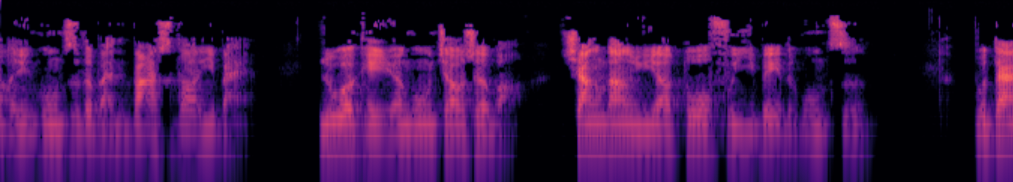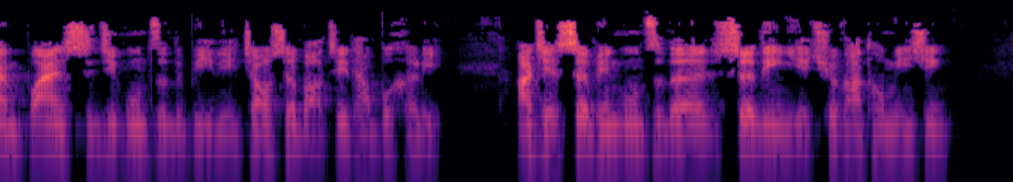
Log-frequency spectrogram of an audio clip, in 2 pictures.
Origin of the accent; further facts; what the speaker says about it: Taiwan; 这让我们台湾人忍不住觉得可笑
